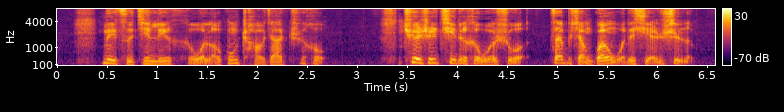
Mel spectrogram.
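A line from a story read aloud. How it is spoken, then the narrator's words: Crying. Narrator (Chinese): 张巧巧哭着对民警说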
